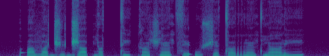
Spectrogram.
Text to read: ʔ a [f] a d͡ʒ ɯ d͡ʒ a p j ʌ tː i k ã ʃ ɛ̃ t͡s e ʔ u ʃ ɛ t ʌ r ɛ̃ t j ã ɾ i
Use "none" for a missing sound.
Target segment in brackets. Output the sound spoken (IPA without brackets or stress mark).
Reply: v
